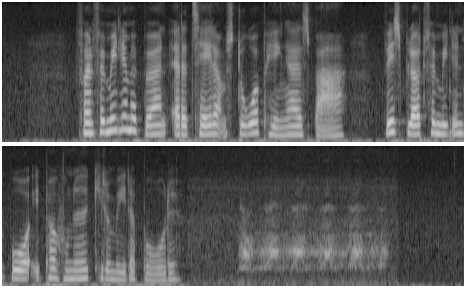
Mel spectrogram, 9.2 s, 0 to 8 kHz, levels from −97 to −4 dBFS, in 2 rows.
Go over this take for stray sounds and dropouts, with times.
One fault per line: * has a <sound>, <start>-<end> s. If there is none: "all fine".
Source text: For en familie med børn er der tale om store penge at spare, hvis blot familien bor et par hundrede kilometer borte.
* has a bark, 7.0-8.5 s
